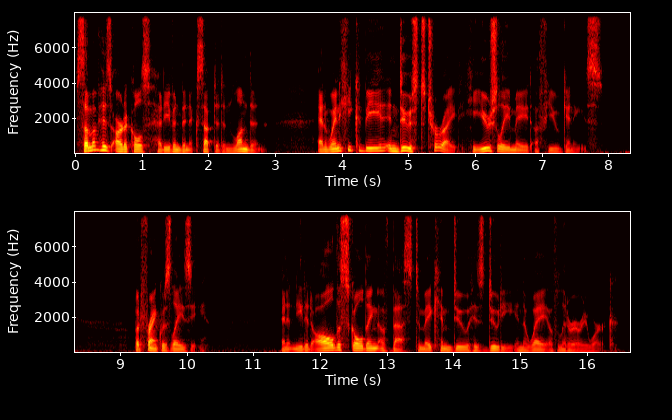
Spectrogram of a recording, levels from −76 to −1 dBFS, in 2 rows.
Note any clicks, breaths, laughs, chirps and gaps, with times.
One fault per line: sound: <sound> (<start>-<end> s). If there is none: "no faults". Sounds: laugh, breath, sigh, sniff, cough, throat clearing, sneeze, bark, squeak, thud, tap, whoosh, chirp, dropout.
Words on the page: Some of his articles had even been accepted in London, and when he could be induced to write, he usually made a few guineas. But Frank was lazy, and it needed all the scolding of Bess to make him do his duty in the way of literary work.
no faults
